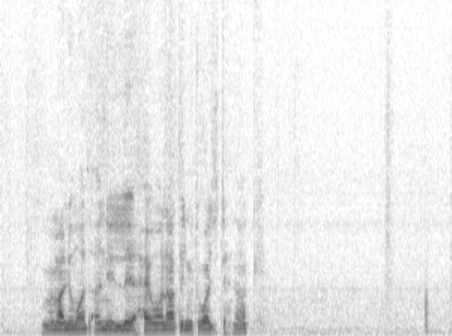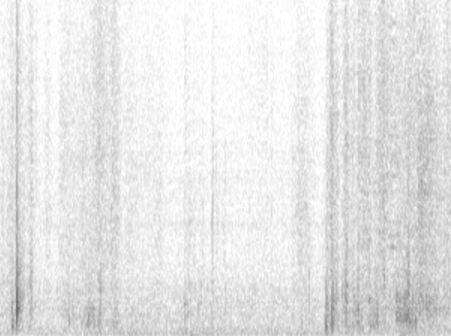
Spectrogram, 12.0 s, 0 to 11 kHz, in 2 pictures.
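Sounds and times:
booklet pages rustling: 0:06.0 - 0:07.9, 0:09.9 - 0:12.0.

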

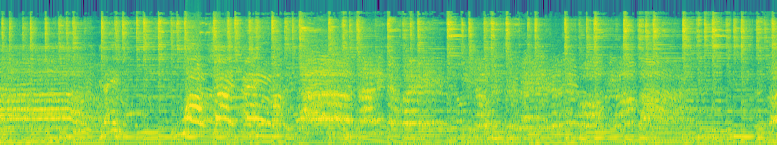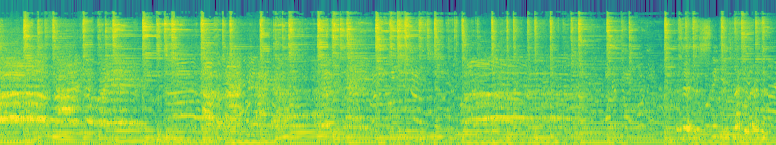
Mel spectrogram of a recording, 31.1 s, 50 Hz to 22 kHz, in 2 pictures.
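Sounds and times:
person singing: 0:00.0 - 0:02.7.

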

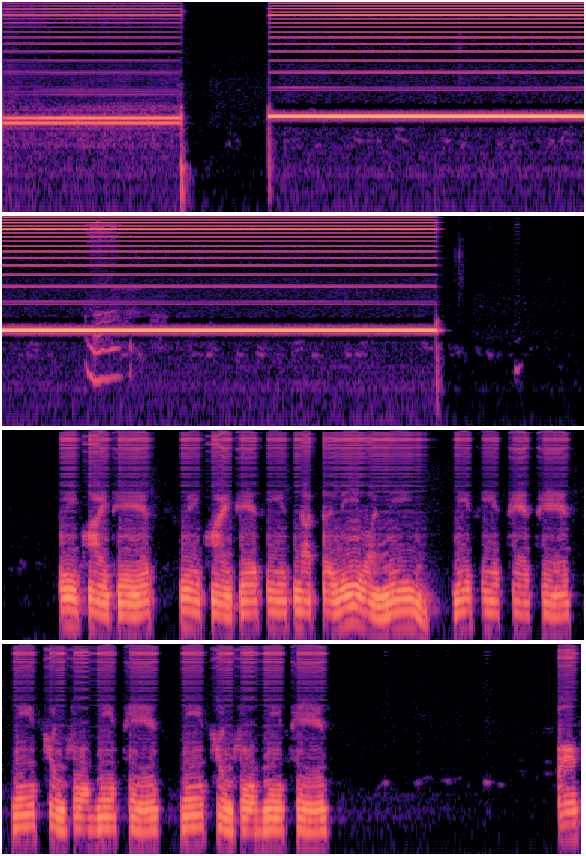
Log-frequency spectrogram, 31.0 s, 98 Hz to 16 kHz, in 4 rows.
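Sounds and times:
two-tone attention signal: 0:03.6 - 0:13.6.

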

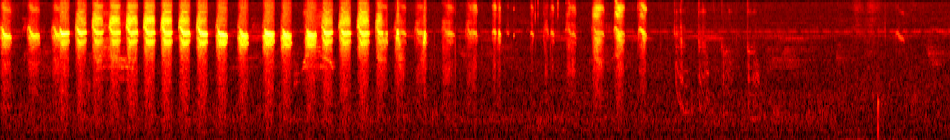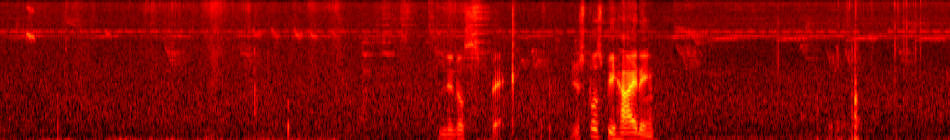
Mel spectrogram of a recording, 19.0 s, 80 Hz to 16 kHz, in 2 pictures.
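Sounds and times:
fledgling bird begging chirps: 0:00.0 - 0:08.1.

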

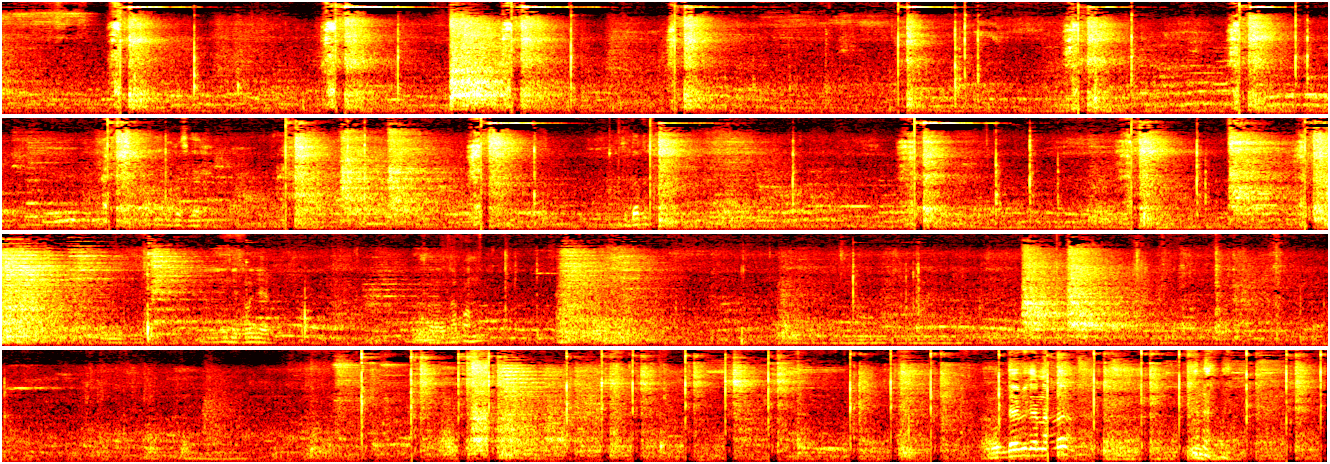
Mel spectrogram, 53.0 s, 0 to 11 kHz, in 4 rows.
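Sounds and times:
hammer striking hammer: 0:01.1 - 0:02.0, 0:03.2 - 0:05.9, 0:06.7 - 0:07.3, 0:08.9 - 0:09.8, 0:19.7 - 0:20.3, 0:43.4 - 0:53.0
hammer striking steel: 0:01.1 - 0:02.0, 0:03.2 - 0:05.9, 0:06.7 - 0:07.4, 0:08.9 - 0:09.8, 0:12.3 - 0:13.0.

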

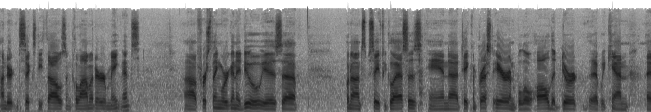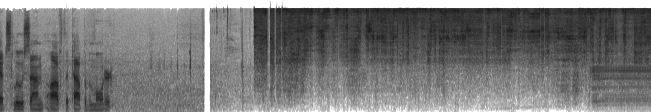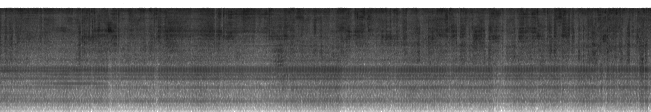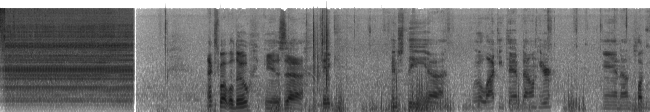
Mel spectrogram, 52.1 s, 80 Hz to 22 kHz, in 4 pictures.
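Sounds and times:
compressed air blow gun hissing: 0:18.0 - 0:39.2.

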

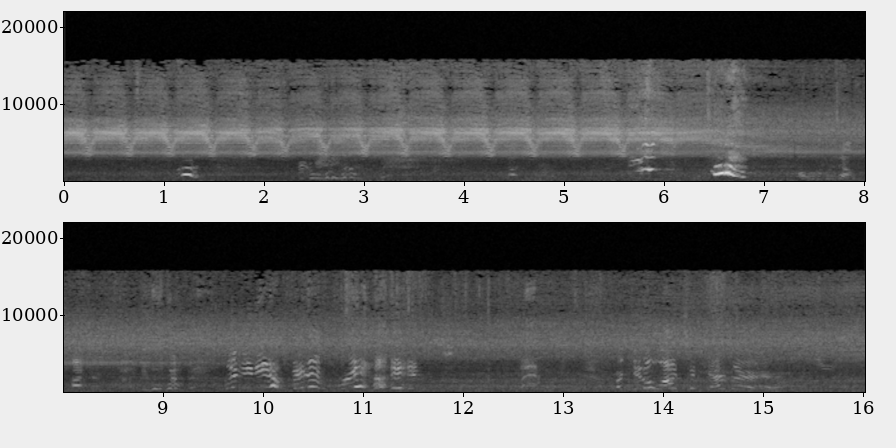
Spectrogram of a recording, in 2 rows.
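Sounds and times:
cicadas droning: 0:00.0 - 0:16.0
short sliding cries: 0:05.7 - 0:06.9.

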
